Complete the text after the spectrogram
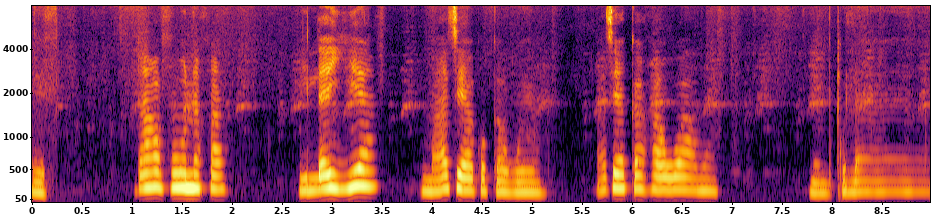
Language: Wanga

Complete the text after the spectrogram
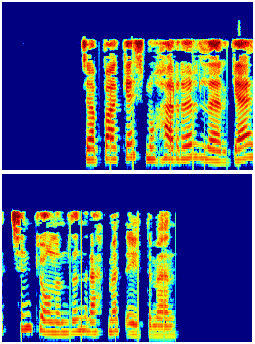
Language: Uyghur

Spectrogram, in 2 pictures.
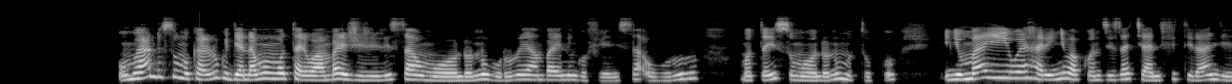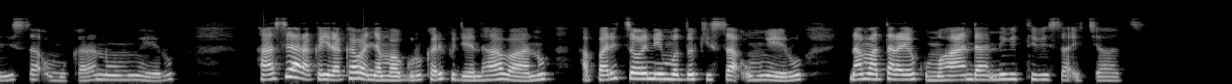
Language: Kinyarwanda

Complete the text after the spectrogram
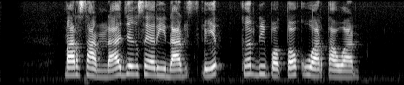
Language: Sundanese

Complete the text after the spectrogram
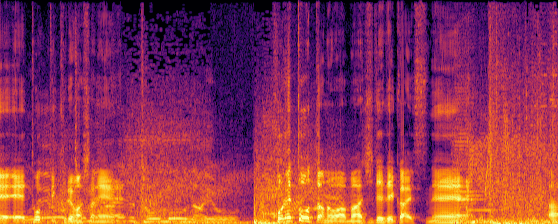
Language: Japanese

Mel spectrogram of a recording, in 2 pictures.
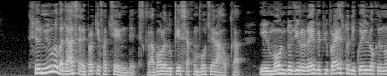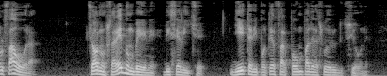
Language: Italian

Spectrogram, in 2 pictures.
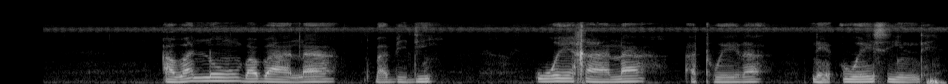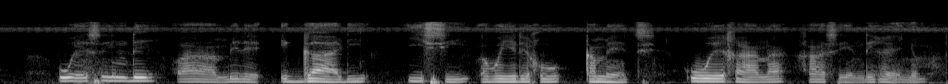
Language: Masaaba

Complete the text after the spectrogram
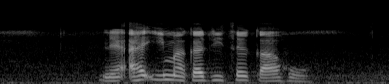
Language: Southern Sotho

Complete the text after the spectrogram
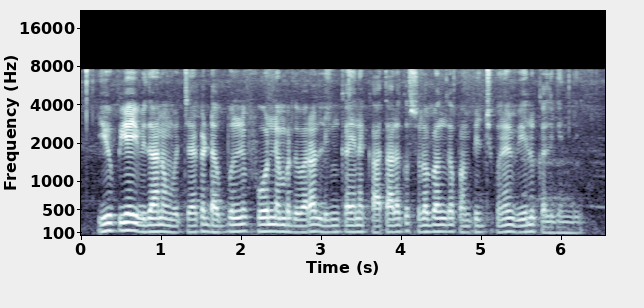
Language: Telugu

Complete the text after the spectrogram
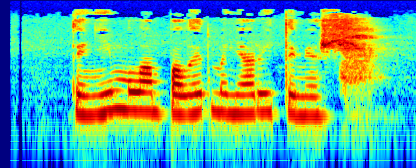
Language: Mari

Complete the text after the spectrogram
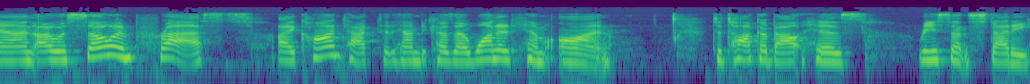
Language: English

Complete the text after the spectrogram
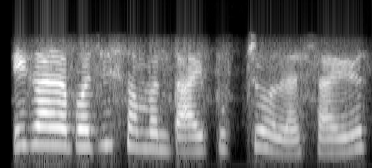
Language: Nepali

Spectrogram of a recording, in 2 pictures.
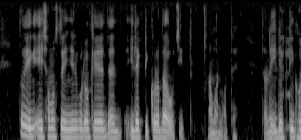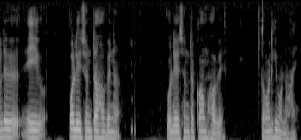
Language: Bangla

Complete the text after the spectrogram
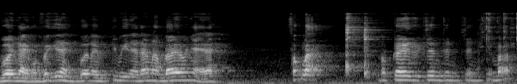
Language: Vietnamese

